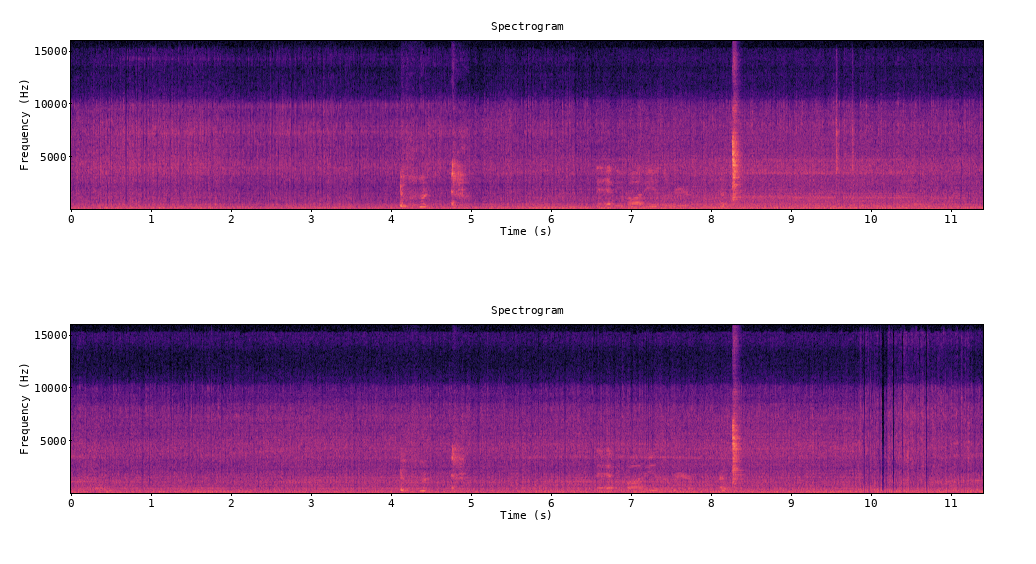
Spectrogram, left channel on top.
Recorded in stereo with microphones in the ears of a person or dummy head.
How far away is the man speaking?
About 2.5 m.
